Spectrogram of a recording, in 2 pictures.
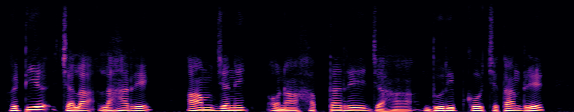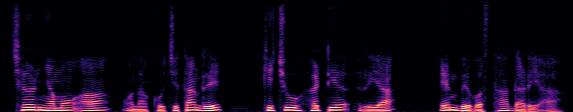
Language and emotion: Santali, neutral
